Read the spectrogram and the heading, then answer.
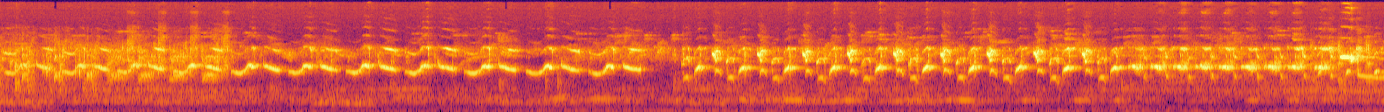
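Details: Serbian blue canary singing in the Slavujar style: long rolling trills of repeated looping whistled notes, about three per second, with a short pause midway before a faster, brighter roll resumes.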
